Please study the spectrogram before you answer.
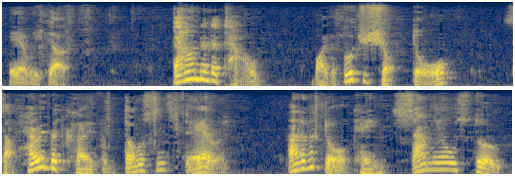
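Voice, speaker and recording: The man reading these rhyming children's stories has a mid-range voice and an unhurried pace, with huge swings in pitch. An amateur storybook reader, he reads in a rhythmic sing-song, drawing out phrase endings. Sound quality is dull and lo-fi, carrying faint noise.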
